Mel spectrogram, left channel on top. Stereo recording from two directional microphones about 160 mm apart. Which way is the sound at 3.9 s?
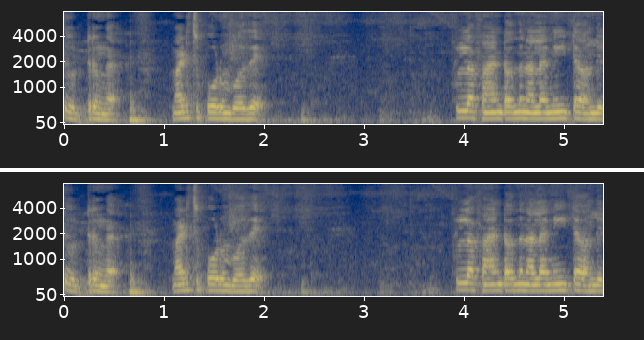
15° left (ahead or behind).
